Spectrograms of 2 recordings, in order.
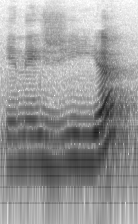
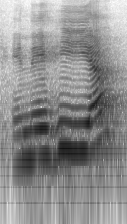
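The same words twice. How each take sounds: First: Energia with a soft "zh" for the G; Portuguese energia, G like French J; Portuguese pronunciation. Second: Energia with a breathed H sound for the G; Spanish energia, G sounded as H; Spanish pronunciation. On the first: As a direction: say energia as "e-ner-ZHI-a". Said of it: "em português". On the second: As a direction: say energia as "e-ner-HI-a". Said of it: "em espanhol". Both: Shown as a demonstration.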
